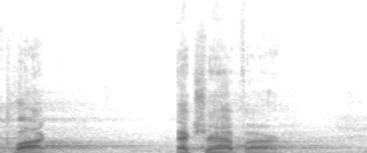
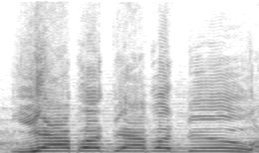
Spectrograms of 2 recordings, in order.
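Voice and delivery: higher, slow panicked yabba dabba doo; startled yell; 8 semitones higher, 4 dB louder than usual. Retold or imitated. Dad scared on the doorstep, yelling in panic. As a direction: yelp it out in fright. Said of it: "I'm like".

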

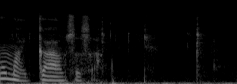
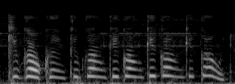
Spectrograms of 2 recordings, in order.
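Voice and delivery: higher-pitched chant of encouragement; repeated high cheerleader chant; self cheering; 7 semitones higher, much faster than usual. Real, not acted. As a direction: egg the rider on, high and eager. Cheering own character on.

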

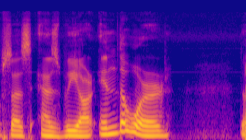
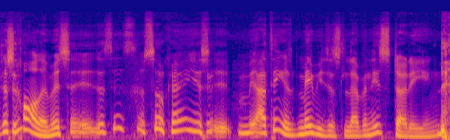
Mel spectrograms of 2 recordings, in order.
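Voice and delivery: mom's voice; 7 semitones higher, 7 dB quieter than usual. Retold or imitated. Mom voiced urging dad.

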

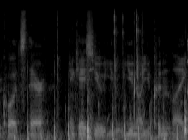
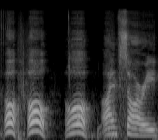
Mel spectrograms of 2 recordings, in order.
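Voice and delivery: mock sorry; 10 semitones higher, 11 dB louder, slower than usual. Mock apology while killing sheep.

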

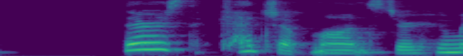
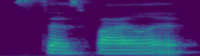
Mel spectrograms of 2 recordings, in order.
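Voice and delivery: ordinary delivery

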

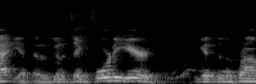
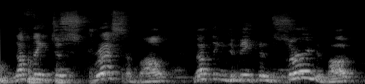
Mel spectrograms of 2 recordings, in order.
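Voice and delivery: normal talking voice

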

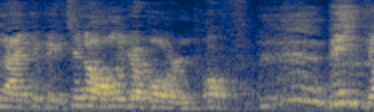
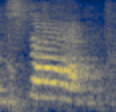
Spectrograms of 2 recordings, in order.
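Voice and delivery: shouting stop; 11 semitones higher, 6 dB louder than usual. Acted. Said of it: "says Joe".

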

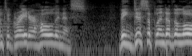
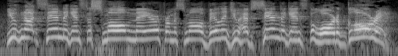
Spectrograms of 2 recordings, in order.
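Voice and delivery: thundering preacher quote; 7 semitones higher, 8 dB louder than usual. Retold or imitated. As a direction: boom it out like a pulpit warning. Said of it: "He goes".

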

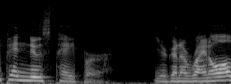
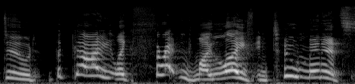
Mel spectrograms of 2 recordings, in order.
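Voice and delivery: exasperated; 9 semitones higher, 6 dB louder than usual. Retold or imitated. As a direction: whine in disbelief. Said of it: "Yurik is just like".

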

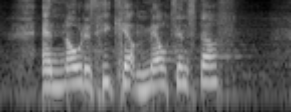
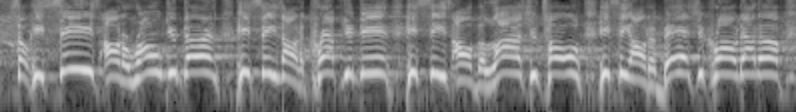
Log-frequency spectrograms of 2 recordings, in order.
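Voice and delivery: high, driving sermon litany; preach like feeling it; 6 semitones higher than usual. Real, not acted. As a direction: hammer each repeated phrase with rising fervor. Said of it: "help me preach like I feel it".

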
